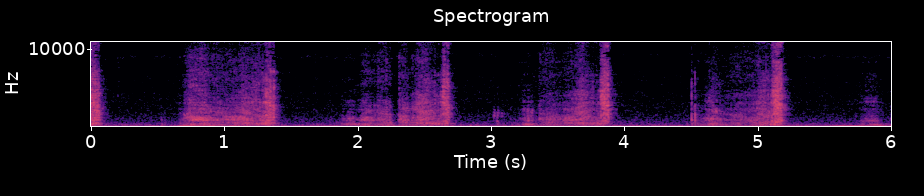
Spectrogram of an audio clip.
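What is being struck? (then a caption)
Metal palette knife on painted paper sketchbook page. A metal palette knife is dragged and scraped across the wet acrylic paint on the right page of an open paper sketchbook lying on a wooden table, while the other hand steadies the book, to rework an abandoned page. Five rough, raspy scraping strokes are heard, each a bright, papery scratch over a low rumble, with short pauses between them.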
